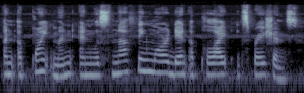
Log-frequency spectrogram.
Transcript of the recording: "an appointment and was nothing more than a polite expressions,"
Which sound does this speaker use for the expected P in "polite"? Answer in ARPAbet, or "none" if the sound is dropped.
P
